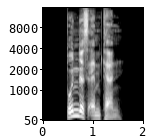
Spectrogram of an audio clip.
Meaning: dative plural of Bundesamt
- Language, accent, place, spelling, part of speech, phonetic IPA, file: German, Germany, Berlin, Bundesämtern, noun, [ˈbʊndəsˌʔɛmtɐn], De-Bundesämtern.ogg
